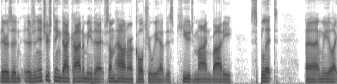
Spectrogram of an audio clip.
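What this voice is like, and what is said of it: Usual voice. Nothing is said of it.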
